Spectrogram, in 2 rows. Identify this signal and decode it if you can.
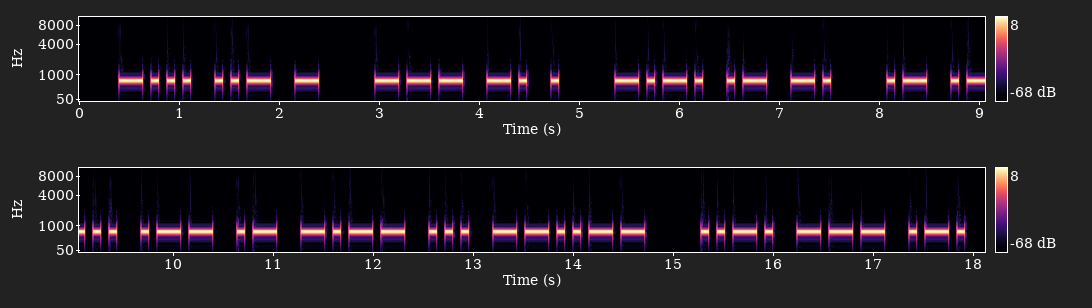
Morse code, heard as a keyed tone, about 16 wpm, 700 Hz. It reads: BUT ONE CAN ALWAYS, FOR
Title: Sentences from Top 1000 Words - Review Part 4 - 15wpm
